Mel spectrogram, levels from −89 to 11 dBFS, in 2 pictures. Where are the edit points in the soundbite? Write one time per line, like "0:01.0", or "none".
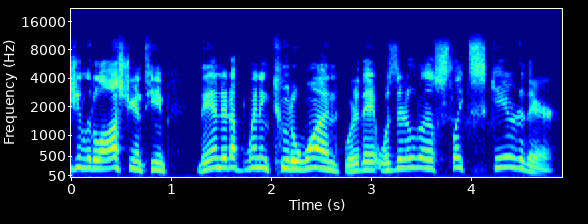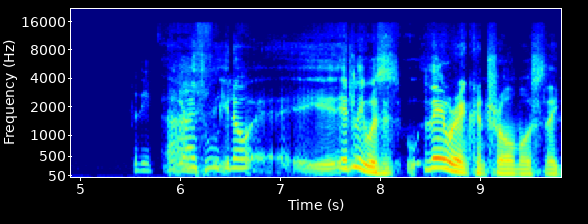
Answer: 0:02.7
